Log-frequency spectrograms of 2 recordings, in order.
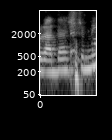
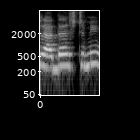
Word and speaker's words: Radhashtami: What was Radhashtami about? Mataji, Radhashtami is very good because like Radharani is getting born. Appearance of Radharani, right? Mataji, it's birthday of Radharani. It's just like it rhymes in like Janmashtami.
